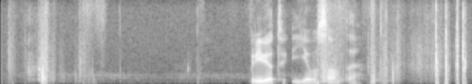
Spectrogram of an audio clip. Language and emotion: Russian, neutral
